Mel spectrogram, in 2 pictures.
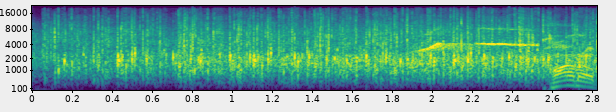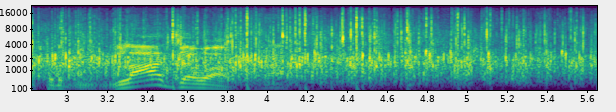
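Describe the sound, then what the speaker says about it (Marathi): A theatre audience at a comedy skit performance claps in sustained, dense applause, loud and steady throughout, while someone speaks over it in the middle. "या सगळ्यांसाठी एकदा जोरदार टाळ्या व्हायलाच पाहिजेत"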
